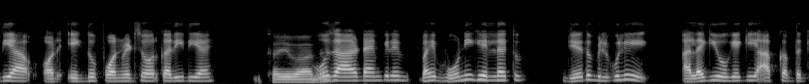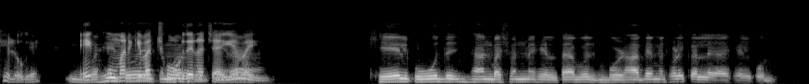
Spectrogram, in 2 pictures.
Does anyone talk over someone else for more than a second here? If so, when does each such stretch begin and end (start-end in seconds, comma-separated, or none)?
9.0-10.5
